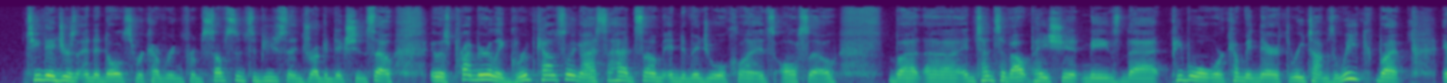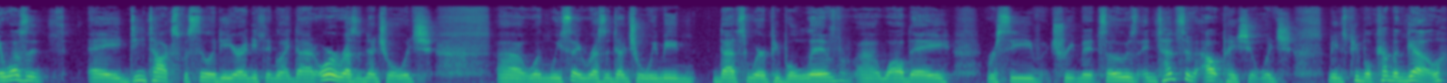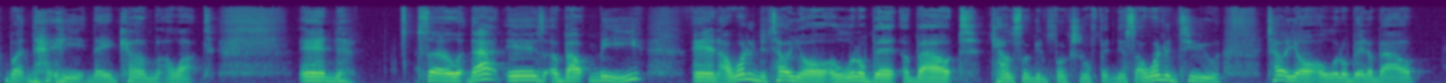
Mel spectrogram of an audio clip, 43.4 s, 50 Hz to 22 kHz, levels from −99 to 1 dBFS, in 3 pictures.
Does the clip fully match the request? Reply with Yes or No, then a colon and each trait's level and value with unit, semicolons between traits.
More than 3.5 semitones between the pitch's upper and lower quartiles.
No: average, 2.9 semitones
